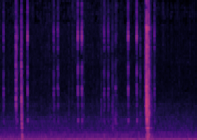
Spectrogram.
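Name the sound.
car driving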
